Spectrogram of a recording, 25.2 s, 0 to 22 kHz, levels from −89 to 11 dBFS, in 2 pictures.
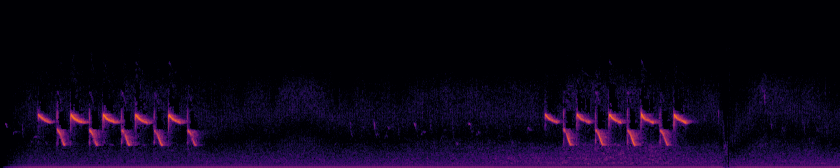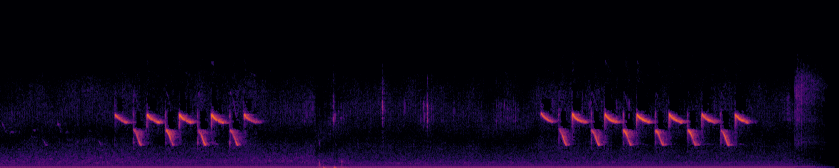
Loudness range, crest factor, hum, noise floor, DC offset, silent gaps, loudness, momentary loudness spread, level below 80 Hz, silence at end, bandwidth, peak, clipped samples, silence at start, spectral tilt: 12 LU; 20 dB; none; -62 dBFS; under 0.1%; none; -28 LUFS; 13 LU; -64 dBFS; 1.3 s; 14.5 kHz; -16 dBFS; under 0.1%; 0.55 s; 1 dB/octave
